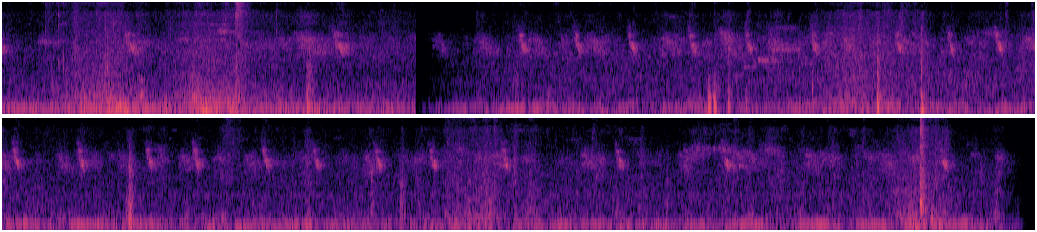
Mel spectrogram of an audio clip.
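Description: Small birds chirping in short, repeated calls over a steady low hum, with a few sharp knocks in the middle.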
